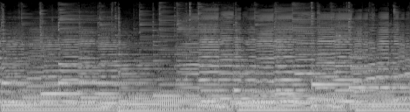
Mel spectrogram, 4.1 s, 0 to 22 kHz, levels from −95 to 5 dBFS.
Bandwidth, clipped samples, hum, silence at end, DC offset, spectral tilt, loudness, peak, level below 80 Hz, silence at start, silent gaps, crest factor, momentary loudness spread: 19.5 kHz; under 0.1%; none; 0 s; under 0.1%; -6.5 dB/octave; -18 LUFS; -4 dBFS; -28 dBFS; 0 s; none; 14 dB; 3 LU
